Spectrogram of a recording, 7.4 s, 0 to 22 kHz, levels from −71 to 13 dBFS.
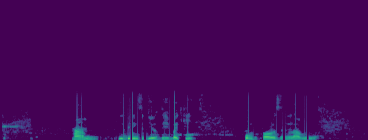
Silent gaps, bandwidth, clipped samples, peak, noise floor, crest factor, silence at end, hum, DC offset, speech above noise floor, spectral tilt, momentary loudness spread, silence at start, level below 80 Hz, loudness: none; 7.6 kHz; under 0.1%; -4 dBFS; -68 dBFS; 20 dB; 1 s; none; under 0.1%; 47 dB; -7 dB/octave; 16 LU; 0.05 s; -56 dBFS; -21 LUFS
